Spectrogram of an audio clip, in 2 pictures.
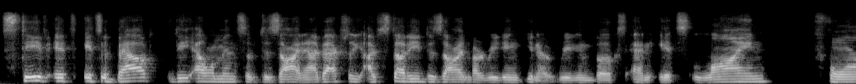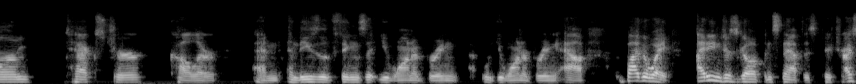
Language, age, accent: English, 30-49, American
